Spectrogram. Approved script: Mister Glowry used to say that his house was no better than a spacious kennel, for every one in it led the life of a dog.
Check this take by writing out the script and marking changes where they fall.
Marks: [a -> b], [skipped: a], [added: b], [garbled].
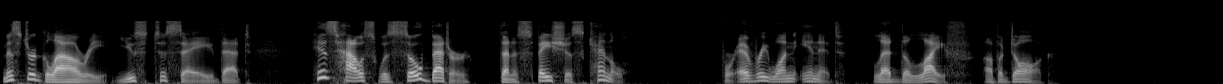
Mister Glowry used to say that his house was [no -> so] better than a spacious kennel, for every one in it led the life of a dog.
